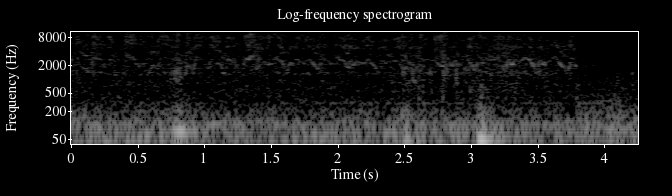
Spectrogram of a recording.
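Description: Low rumble of wind on an open boat's camera microphone, with a few dull thumps, the loudest just before one second in and just after three seconds in.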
